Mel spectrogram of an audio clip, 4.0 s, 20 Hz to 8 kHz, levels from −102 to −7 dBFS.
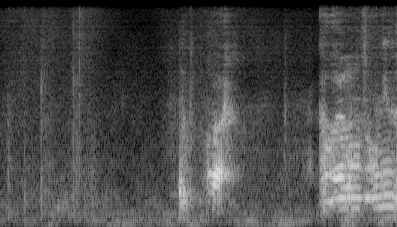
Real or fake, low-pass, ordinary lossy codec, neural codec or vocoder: fake; 7.2 kHz; none; codec, 44.1 kHz, 2.6 kbps, DAC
